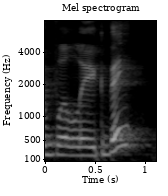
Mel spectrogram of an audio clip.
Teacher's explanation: У слові “Великдень” дзвінкий [д] одзвінчує [к] і перетворює його на [ґ]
